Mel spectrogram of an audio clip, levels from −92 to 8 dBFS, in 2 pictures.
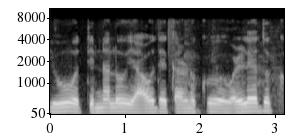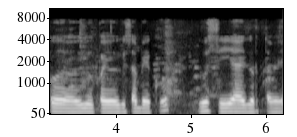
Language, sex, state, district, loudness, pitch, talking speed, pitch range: Kannada, male, Karnataka, Bijapur, -13 LUFS, 115 Hz, 85 wpm, 115-125 Hz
